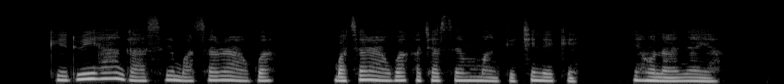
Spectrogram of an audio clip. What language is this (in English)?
Igbo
